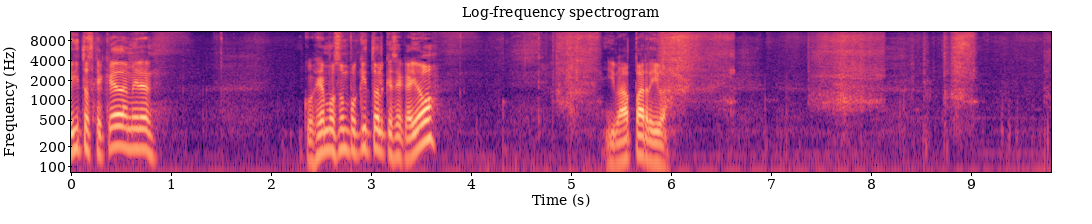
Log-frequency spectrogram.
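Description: A trowel scrapes against concrete.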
